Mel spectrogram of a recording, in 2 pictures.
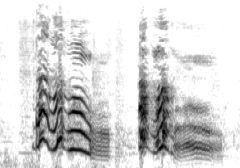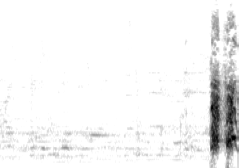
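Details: Siberian Husky wanting to play, making talkative howl-like vocalizations: a wavering yodel and a second longer warbling phrase, then silence and a short final yelp-like burst.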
